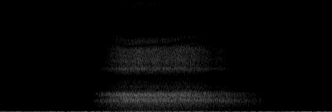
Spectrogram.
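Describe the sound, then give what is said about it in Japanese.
A slow, deep inhale, one soft breathy rush lasting under two seconds, quiet and alone, with silence before and after. “ゆっくり息を吸って、”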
